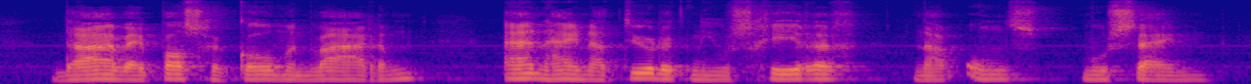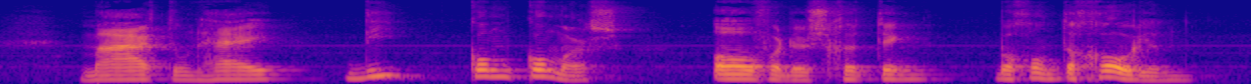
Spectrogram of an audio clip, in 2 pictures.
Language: Dutch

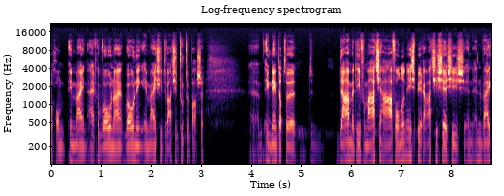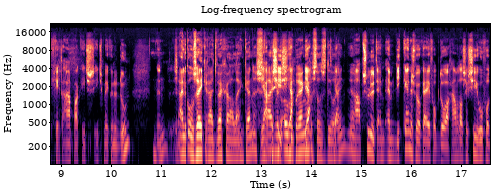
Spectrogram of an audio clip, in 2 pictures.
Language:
Dutch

